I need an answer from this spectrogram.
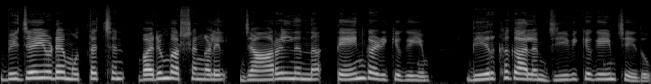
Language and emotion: Malayalam, neutral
